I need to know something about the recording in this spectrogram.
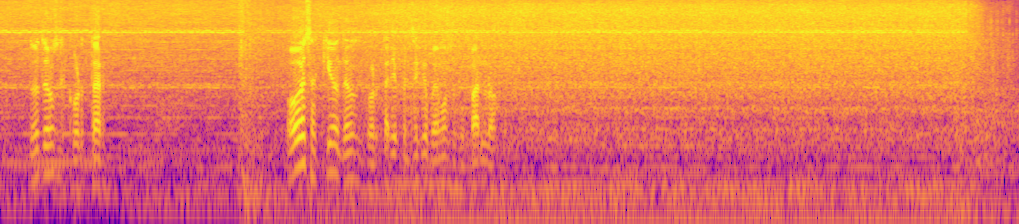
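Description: A fiery beam hisses and crackles steadily.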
